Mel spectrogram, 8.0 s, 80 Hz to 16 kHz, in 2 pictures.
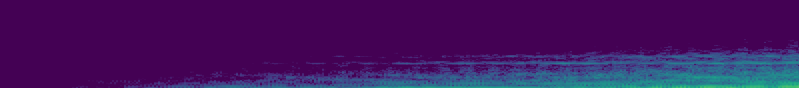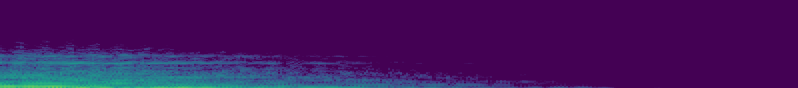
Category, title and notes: Sound effects > Experimental
Flying Car Fly By 2
Electric Eraser combined with an oscillating synth to create the sound of a futuristic car flying by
